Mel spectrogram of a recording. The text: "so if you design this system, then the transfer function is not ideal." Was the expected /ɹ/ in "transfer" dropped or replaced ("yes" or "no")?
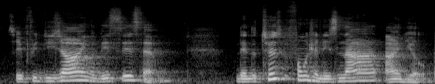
yes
